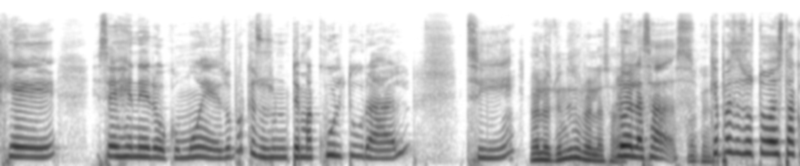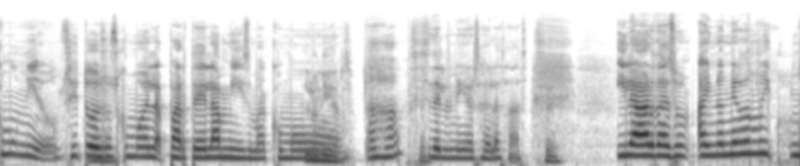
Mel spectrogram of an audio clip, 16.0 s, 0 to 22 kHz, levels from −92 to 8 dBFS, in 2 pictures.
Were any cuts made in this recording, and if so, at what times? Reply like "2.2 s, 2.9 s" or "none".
5.2 s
